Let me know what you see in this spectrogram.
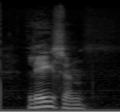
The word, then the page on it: leggere: [ˈlɛd.dʒe.re]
